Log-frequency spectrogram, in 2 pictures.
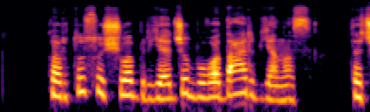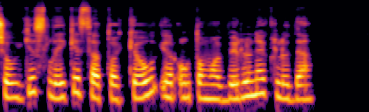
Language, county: Lithuanian, Šiauliai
